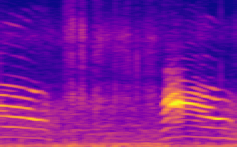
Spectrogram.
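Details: Abandoned kitten alone at a roadside, crying loudly before being rescued: a sustained, slightly falling meow, a short pause, then a sharper, louder second cry with bright high overtones.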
